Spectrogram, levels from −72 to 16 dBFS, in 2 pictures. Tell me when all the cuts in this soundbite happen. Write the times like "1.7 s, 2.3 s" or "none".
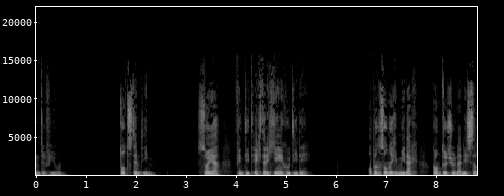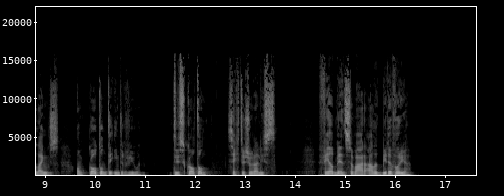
11.3 s

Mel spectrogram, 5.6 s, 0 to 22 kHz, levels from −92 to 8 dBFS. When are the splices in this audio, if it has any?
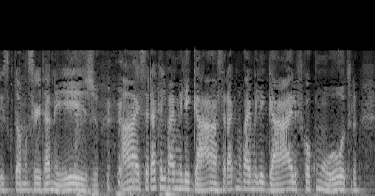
none

